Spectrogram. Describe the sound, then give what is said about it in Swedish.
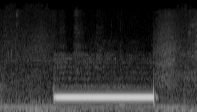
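A telephone tone sounds while calling someone. It is a single steady, mid-pitched beep that lasts about one second, loud and clean over a faint low hum, with quiet before and after. “Vi tar och ringer Martin Wenberg för att se om man har någon jävla lista här.”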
